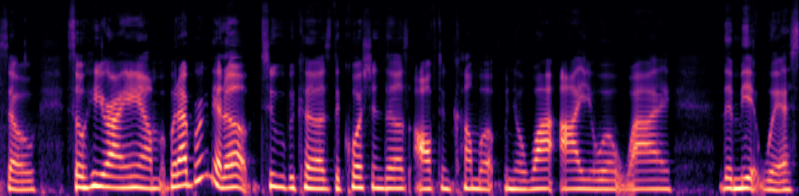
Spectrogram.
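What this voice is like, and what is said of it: Deep Southern Alabama accent. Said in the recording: “this accent, right? And that's that's from my roots of down south in Alabama ... you from deep South because you got that deep in you ... they still couldn't take that Alabama accent from me”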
